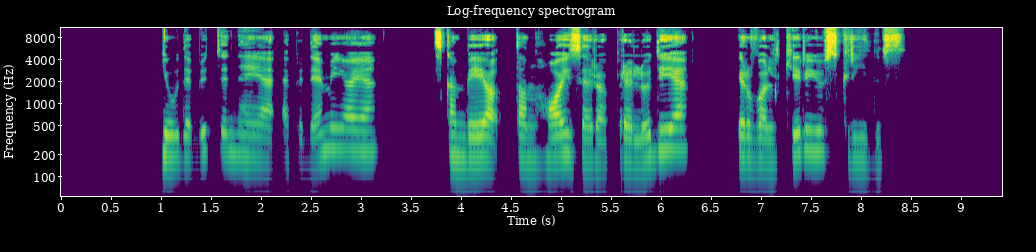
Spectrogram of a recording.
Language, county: Lithuanian, Šiauliai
